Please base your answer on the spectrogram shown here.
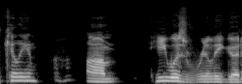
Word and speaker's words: Cillian: Yeah, is that how you pronounce the name, Cillian?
